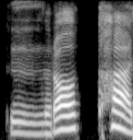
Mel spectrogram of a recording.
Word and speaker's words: 그렇다: Gerota jadinya ta ya.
